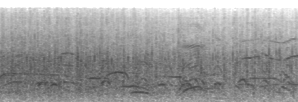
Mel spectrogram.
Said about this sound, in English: You don't have to clap every time, but thanks very much.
